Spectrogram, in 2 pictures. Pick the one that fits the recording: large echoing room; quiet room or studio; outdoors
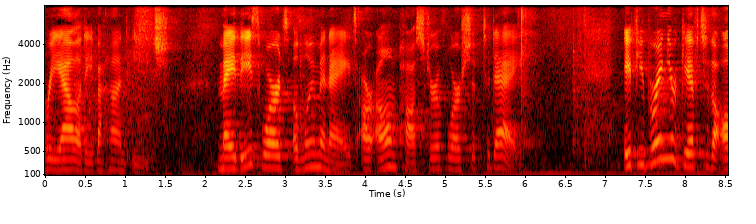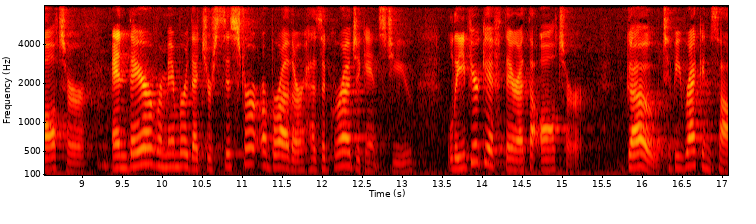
large echoing room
